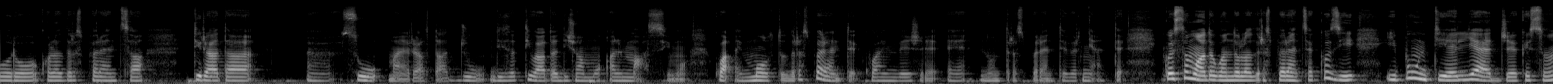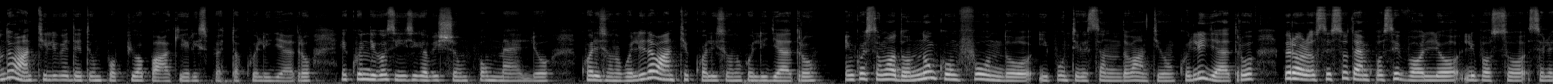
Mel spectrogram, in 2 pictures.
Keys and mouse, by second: 1.0 KP_1, 2.6-8.6 drag, 9.9 ctrl+middle click, 10.7 shift+middle click, 17.9 shift+middle click, 23.8 shift+middle click, 24.8 click, 26.5-28.2 middle drag, 29.5 KP_1.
